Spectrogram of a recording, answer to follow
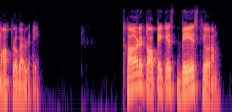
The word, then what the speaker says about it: Bayes: Third topic is बेस theorem, बेस की spelling है BAYES, बेस theorem.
